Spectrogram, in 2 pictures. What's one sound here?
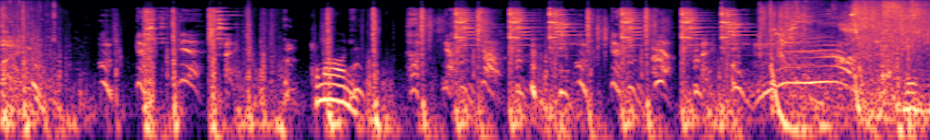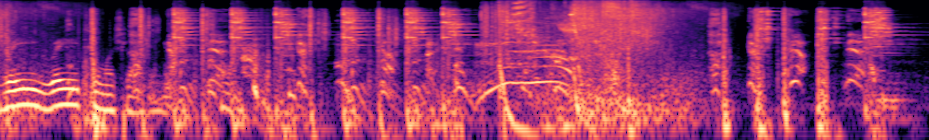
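Punches and kicks land with heavy thuds in quick bursts.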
